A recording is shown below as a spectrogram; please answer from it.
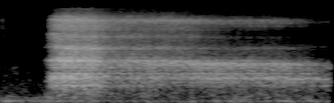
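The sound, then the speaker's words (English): A deep breath released during a guided breathing exercise: one long airy exhale that starts abruptly, peaks quickly, then trails off steadily for nearly three seconds, with no talk. “We'll take three deep breaths together here. So I'll invite you now to release the breath.”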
